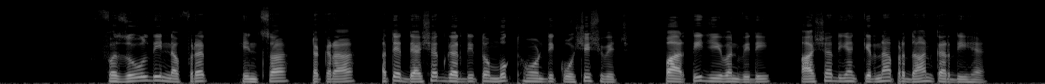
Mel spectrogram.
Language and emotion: Punjabi, neutral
